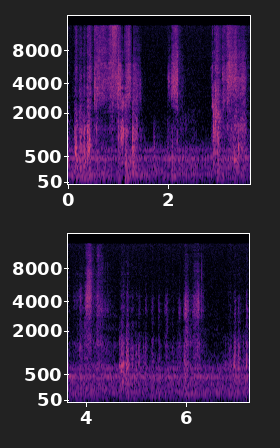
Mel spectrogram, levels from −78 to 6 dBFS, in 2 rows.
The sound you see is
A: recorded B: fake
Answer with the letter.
A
